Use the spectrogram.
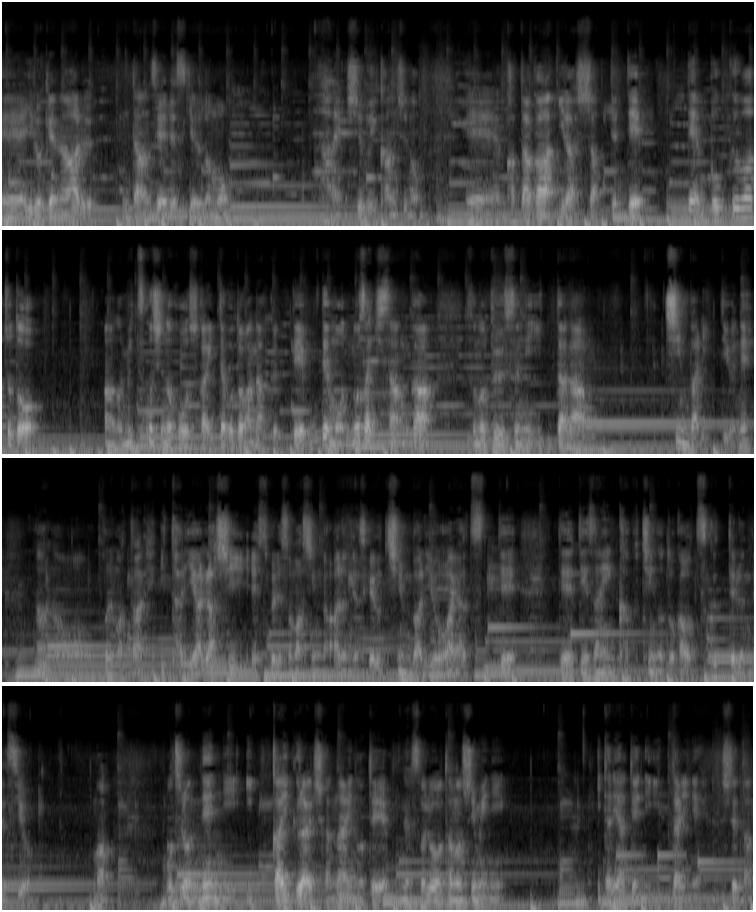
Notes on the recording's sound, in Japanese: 雑音注意。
